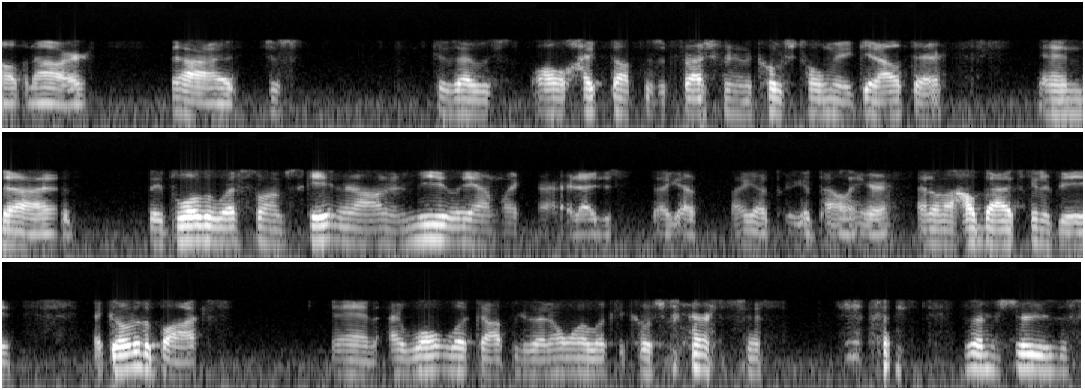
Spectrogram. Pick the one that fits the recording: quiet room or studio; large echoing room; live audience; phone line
phone line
